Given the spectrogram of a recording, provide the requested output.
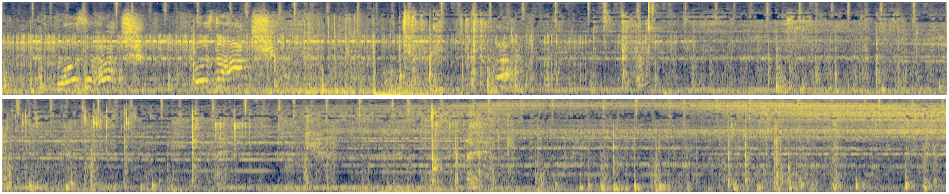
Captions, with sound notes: Close the hatch. Close the hatch. (device crackling rapidly)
